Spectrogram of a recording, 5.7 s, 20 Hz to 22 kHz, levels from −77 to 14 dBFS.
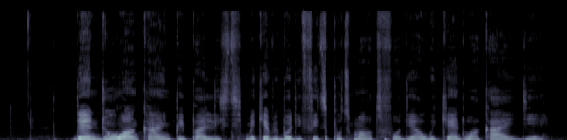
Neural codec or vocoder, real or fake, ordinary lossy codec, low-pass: none; real; none; none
